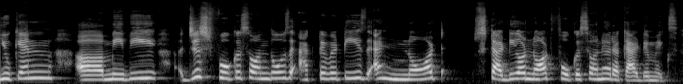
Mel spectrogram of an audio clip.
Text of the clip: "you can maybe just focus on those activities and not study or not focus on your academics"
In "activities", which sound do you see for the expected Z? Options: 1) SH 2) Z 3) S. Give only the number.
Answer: 2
